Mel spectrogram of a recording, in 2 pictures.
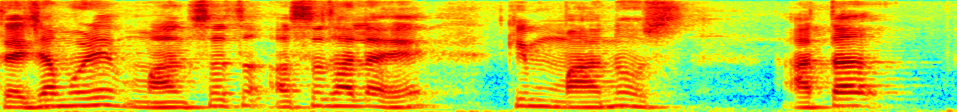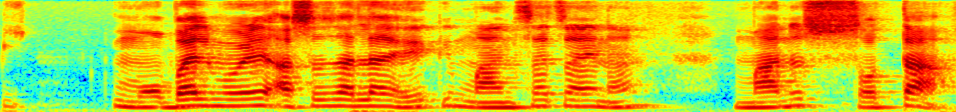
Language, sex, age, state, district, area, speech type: Marathi, male, 18-30, Maharashtra, Ratnagiri, rural, spontaneous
